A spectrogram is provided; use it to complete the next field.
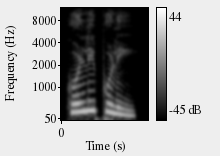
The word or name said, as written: ಗಾಲಿಪಲ್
